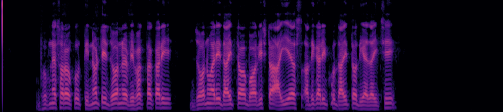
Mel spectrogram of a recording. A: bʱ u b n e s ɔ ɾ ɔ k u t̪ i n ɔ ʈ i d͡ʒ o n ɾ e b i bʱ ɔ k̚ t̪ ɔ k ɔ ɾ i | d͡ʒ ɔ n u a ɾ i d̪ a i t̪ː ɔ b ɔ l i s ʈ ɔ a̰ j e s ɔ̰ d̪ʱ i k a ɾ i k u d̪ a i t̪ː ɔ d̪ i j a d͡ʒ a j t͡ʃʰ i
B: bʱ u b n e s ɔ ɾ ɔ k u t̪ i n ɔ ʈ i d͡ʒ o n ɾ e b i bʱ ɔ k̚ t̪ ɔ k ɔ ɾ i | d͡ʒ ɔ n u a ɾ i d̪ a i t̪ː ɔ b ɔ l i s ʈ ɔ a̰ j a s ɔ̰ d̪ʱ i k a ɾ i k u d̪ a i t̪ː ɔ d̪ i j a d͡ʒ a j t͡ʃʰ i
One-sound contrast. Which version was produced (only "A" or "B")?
A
